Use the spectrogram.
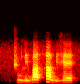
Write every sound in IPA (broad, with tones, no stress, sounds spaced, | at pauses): t͡ʃ u˨ l ɪ˨ w a˦˨ h a˦˨ w ɪ˨ ɣ ɛ˦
